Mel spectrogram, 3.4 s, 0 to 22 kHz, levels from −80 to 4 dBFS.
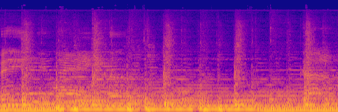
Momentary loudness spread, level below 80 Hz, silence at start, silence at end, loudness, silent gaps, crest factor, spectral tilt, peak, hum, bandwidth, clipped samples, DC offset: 3 LU; -16 dBFS; 0 s; 0 s; -15 LUFS; none; 12 dB; -7 dB/octave; 0 dBFS; none; 16 kHz; under 0.1%; under 0.1%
